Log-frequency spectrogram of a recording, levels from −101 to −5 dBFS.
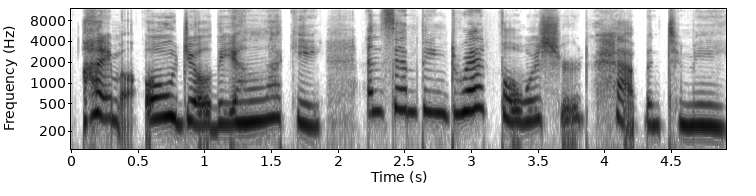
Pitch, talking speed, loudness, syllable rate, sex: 300 Hz, 160 wpm, -18 LUFS, 4.8 syllables/s, female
